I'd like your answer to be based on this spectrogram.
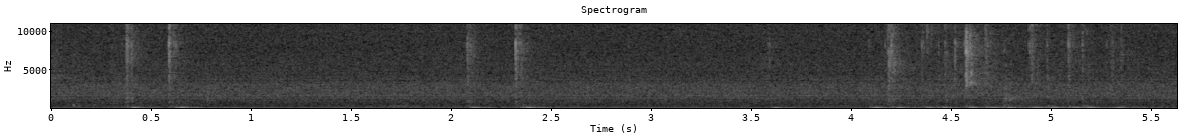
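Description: Router commands typed on a computer keyboard: close, soft key clicks in short clusters separated by pauses, ending in a faster run of keystrokes in a quiet room.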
